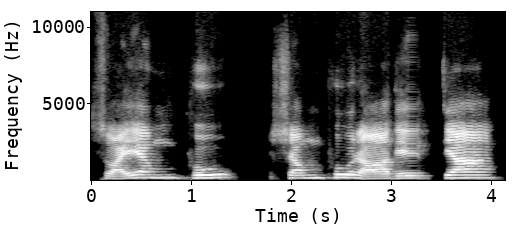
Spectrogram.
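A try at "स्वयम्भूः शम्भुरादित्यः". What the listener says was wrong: Visargam followed by sha, ish sound has to come.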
